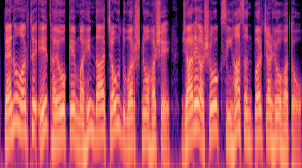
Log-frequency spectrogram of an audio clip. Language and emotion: Gujarati, neutral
